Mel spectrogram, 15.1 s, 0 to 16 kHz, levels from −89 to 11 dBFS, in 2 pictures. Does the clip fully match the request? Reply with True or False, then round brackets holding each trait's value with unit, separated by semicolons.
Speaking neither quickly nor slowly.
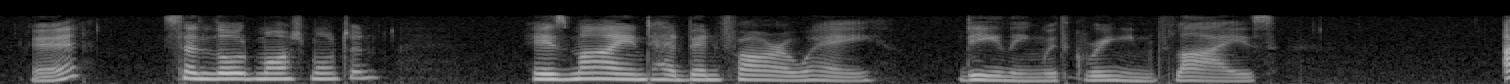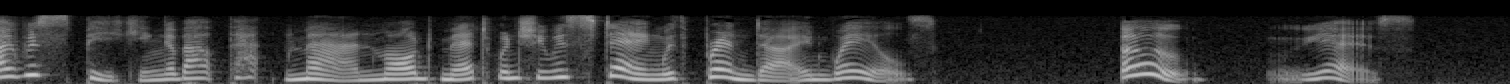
False (125 wpm)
